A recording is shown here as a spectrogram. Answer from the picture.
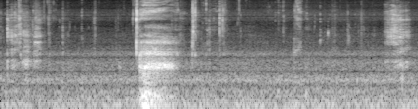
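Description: Eating sounds: chewing a mouthful of ramyun and rice, with light clinks of a metal spoon against the bowl. A short, louder mouth sound comes about two seconds in.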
